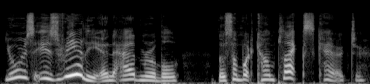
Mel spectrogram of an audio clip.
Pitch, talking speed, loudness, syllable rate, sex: 215 Hz, 145 wpm, -16 LUFS, 5.6 syllables/s, male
